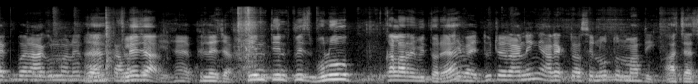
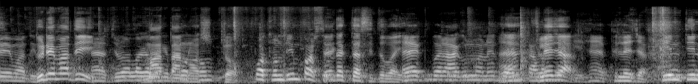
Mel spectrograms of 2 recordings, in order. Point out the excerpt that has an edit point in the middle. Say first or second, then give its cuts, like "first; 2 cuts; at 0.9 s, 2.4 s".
second; 1 cut; at 3.2 s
